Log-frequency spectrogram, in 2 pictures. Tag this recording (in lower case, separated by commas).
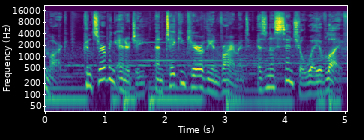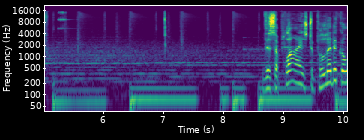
music, speech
